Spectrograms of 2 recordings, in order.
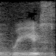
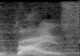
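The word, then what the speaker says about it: Rhys: One of the main characters' name is Reese, but he's a guy and it's spelled R-H-Y-S. So I like read it as Rise, even though literally my name is Reese. I read it and I'm like, that's not Reese, that's Rise.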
